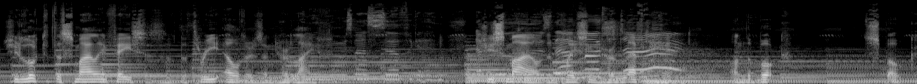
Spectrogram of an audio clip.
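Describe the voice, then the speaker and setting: A man's voice: lowish voice, measured pace, loud music behind the voice. A man narrating a scripted fantasy audio drama. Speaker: narrator and cast member.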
